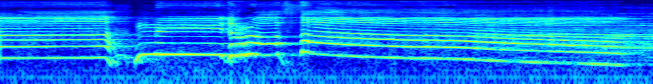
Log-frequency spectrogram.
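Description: Ring announcer's voice over a microphone, drawing out a fighter's surname in long held syllables; the last syllable is held for about three seconds and slowly falls in pitch.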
